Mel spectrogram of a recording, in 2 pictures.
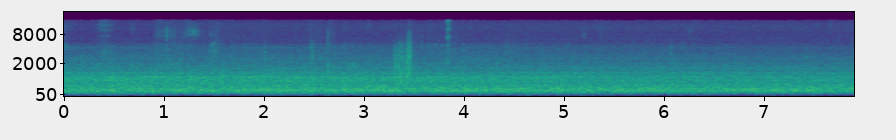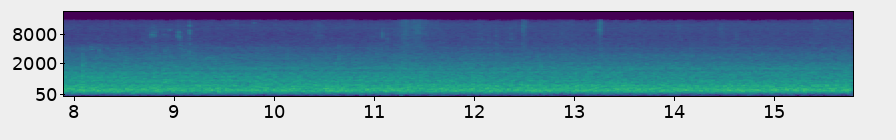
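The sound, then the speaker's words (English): A steady, enveloping airplane cabin roar during flight, a dense low rumble and airy hiss that holds constant throughout, with only a faint brief tick partway through. “the sound on the airplane, like most other things on the airplane, is claustrophobic, is maybe the word.”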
